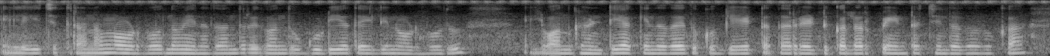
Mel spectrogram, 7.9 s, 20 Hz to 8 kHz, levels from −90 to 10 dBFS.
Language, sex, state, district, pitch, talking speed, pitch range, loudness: Kannada, male, Karnataka, Bidar, 190 Hz, 185 wpm, 185-195 Hz, -19 LUFS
